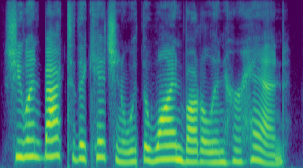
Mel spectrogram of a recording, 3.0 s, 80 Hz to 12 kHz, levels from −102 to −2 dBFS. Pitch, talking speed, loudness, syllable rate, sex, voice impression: 245 Hz, 255 wpm, -18 LUFS, 5.3 syllables/s, female, feminine, slightly young, tensed, powerful, bright, clear, fluent, intellectual, friendly, lively, light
